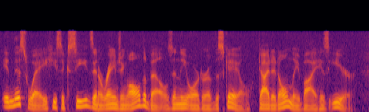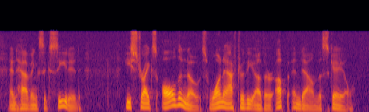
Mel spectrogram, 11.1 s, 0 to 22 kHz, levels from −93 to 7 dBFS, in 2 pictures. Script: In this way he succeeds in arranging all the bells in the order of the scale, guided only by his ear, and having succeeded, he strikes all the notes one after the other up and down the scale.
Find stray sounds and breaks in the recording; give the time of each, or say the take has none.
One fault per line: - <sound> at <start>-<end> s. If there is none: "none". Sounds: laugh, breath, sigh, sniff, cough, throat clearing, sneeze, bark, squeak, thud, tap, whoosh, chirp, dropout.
- sigh at 7.0-7.2 s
